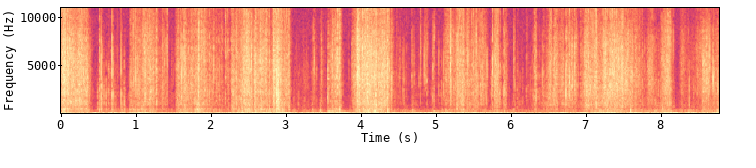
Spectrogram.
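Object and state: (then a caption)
Tissue paper pom-pom flower. Fingers and nails fluff and rub the thin petals of a finished, round, head-sized yellow tissue paper pom-pom flower, making a quiet, continuous stream of soft crinkling and rustling. Bright, papery texture rises and falls over a steady low hum.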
